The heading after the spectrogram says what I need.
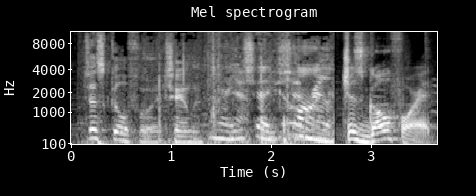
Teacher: the stress is on the word go so make sure you hit your main word harder just go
